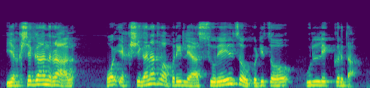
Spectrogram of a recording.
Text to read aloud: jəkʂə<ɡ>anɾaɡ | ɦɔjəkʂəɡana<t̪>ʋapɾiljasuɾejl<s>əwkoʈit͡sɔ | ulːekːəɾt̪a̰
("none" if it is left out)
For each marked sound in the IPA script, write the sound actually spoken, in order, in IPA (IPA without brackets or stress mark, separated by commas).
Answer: ɡ, t̪, t͡s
